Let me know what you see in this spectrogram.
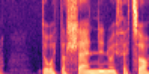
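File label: "llen" Welsh, spoken word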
